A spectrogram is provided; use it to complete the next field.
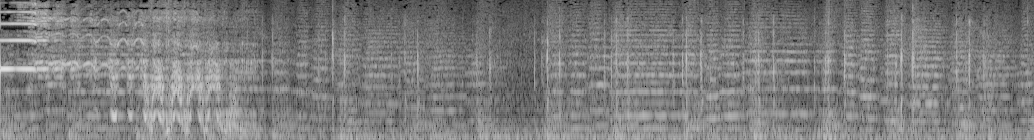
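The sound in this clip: A horse neighs with a loud, high whinny near the start, followed by steady rhythmic hoof clatter as it gallops. The hoofbeats continue throughout, and no voices are heard.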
